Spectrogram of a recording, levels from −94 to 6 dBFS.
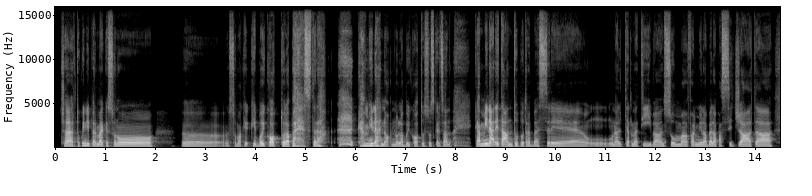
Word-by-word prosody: Certo, 185 -6 +2
quindi 230 -3 +2
per 180 -2 -2
me 190 0 +2
che 195 - -5
sono 180 -2 +3 0.5
uhm, 155 -5 -5
insomma, 160 - -8
che - - -8
che 195 - -5
boicotto 200 +1 +3
la 180 - +6
palestra, 205 -1 +1 0.8
cammina 210 0 +4
no, 165 -2 -2
non 160 +2 -5
la 165 0 -1
boicotto, 160 -1 -5
sto 170 - -8
scherzando. 170 -1 -5 0.4
Camminare 205 +1 +7
tanto 180 +1 +3
potrebbe 175 -2 -5
essere, 165 -2 -2
ehm, - - -7 0.5
un'alternativa, 165 +1 -5
insomma, 165 0 -3
farmi 175 +1 -3
una 175 0 0
bella 175 -1 +1
passeggiata, 170 +1 -1
175 Hz, 130 wpm, -23 LUFS, 165-190 Hz, 0.8 s, Camminare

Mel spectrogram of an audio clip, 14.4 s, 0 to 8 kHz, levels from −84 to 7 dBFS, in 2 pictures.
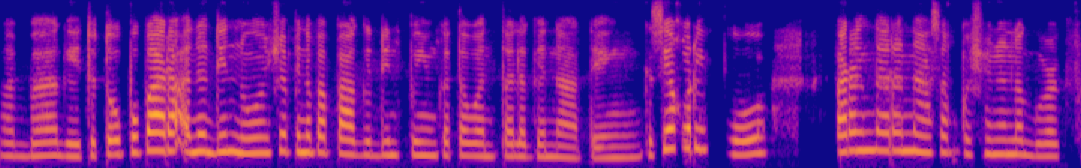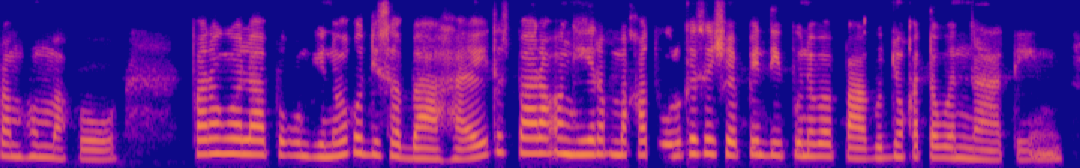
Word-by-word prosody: Sabagay, 225 0 -2
totoo 250 +2 +1
po 285 - +2
para 315 +1 +10
ano 300 0 +4
din, 300 +2 +2
'no? 275 -1 +2
Siyempre 300 -1 +1
napapagod 260 -5 +2
din 240 0 -3
po 245 - -10
'yong 235 -1 -2
katawan 225 -2 -3
talaga 220 -1 -3
natin. 195 0 -5
Kasi 240 +9 +1
ako 355 +1 +6
rin 350 -1 -2
po, 255 +2 0 0.5
parang 320 +2 +5
naranasan 315 -3 +1
ko 265 - -11
siya 255 0 -2
no'ng 255 -1 -1
nag-work 220 -1 -4
from 220 -3 -5
home 205 -2 -6
ako. 170 -1 -8 0.4
Parang 260 +1 +1
wala 255 -1 +2
po 240 -2 -7
akong 230 - -5
ginawa 220 +5 -3
kundi 265 -3 -1
sa 225 -2 +1
bahay, 185 +2 -1
tapos 290 +3 -8
parang 270 -2 +2
ang 270 - +2
hirap 255 0 +1
makatulog 245 -2 -4
kasi 265 0 +2
siyempre 250 0 +1
hindi 235 -1 -2
po 230 -1 -4
napapagod 195 -3 -2
'yong 205 - -3
katawan 195 -1 -4
natin. 160 - -7
240 Hz, 205 wpm, -23 LUFS, 215-270 Hz, 0.5 s, para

